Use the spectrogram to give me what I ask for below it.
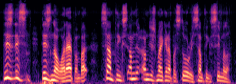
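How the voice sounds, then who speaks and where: A man's voice: on the high side, expressive, fast, dry recording. Rambling, swearing Australian man. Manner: rambling, repeats himself, swears freely. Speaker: vlogger. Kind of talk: casual rambling chat to camera.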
